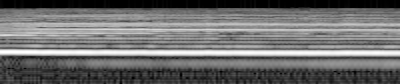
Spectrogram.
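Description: Radio football commentator's long drawn-out goal cry, a single "gooool" vowel shouted and held at a steady pitch, calling a goal just scored. It starts just after a quick breath and slides a little in pitch near the end.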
